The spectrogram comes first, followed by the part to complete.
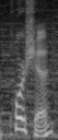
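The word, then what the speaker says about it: Portia: Given that her wife's name, Porsche, is pronounced almost identically to the German auto company, it is unlikely that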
